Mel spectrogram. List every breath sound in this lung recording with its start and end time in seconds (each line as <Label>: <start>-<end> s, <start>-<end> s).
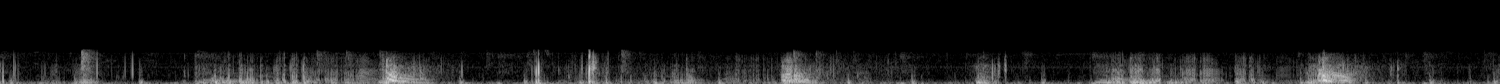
Inhalation: 0.35-1.71 s, 3.84-5.16 s, 7.72-9.65 s, 12.96-14.56 s
Exhalation: 1.72-3.77 s, 5.16-7.71 s, 9.70-10.89 s
Wheeze: 3.79-4.35 s
Crackles: 0.35-1.71 s, 1.73-3.77 s, 5.16-7.71 s, 7.72-9.65 s, 9.70-10.87 s, 10.88-12.93 s, 12.96-14.56 s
